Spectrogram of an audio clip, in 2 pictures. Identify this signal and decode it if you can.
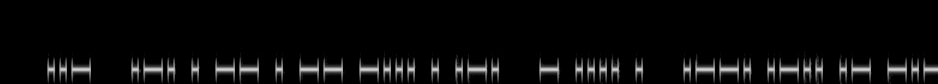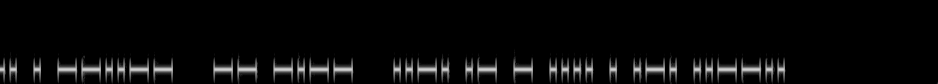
Morse code, heard as a keyed tone, about 20 wpm, 700 Hz. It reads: U REMEMBER THE PLACE, MY FATHER?
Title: Sentences from Top 400 Words and Abbreviations 20wpm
